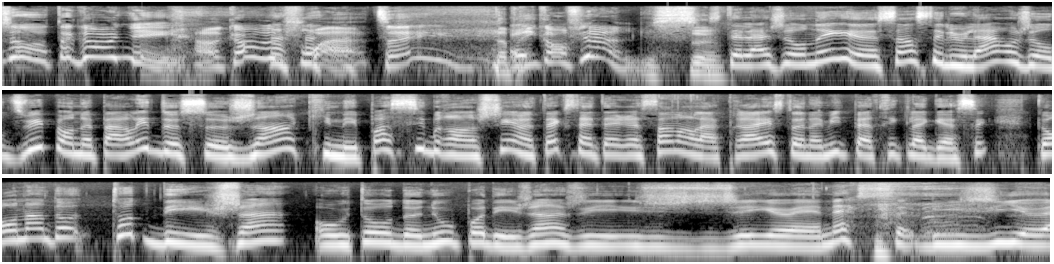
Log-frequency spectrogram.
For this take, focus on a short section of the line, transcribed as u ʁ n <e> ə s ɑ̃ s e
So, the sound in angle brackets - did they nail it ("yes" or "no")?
yes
